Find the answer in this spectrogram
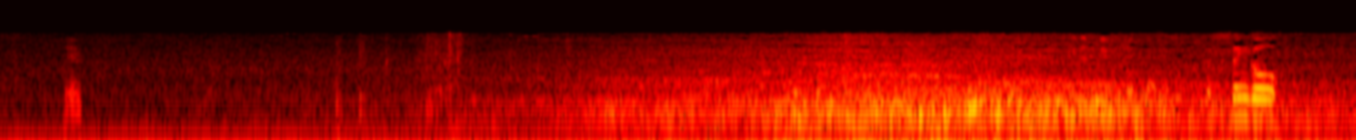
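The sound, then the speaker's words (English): A single diesel locomotive train passes: a broad, low rumble builds steadily over several seconds and stays loud to the end, with a few brief clanks and a short metallic squeal near the close. “A single diesel.”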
